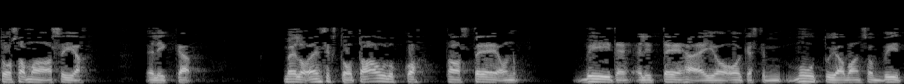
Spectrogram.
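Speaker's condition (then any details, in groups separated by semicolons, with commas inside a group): No condition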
